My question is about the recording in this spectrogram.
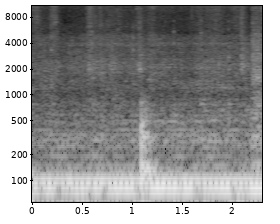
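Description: A steady low mechanical hum, like an engine or machine running at idle. A brief short murmur comes about a second in.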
